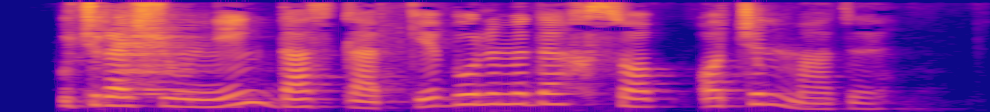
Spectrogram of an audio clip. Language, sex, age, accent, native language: Uzbek, female, 25-34, Surxondaryo, Uzbek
